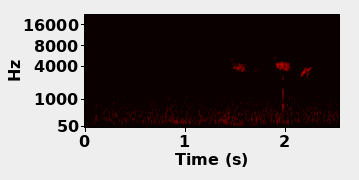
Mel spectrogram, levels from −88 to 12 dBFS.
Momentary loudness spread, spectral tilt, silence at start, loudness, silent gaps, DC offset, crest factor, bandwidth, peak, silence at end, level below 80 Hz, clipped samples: 8 LU; -2 dB/octave; 0.05 s; -64 LUFS; none; under 0.1%; 22 dB; 10.5 kHz; -48 dBFS; 0 s; under -90 dBFS; under 0.1%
